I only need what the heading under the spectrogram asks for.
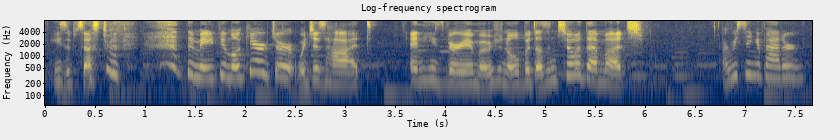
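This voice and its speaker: A woman's voice: a little high, sing-song, normal speed, faint music behind. A woman chatting casually to camera as a book reviewer, with an emphatic, gushing, giggly manner. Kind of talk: casual chat to camera about books.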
